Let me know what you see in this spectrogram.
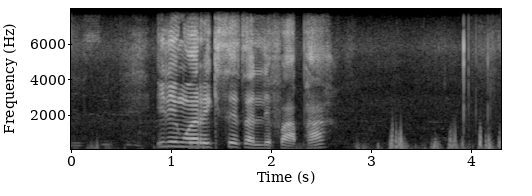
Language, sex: Southern Sotho, female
